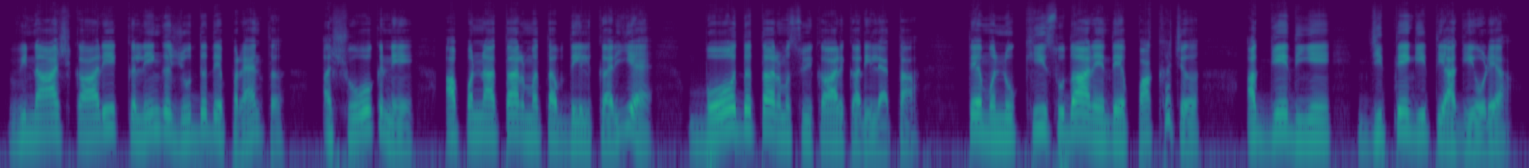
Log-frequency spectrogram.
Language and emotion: Dogri, neutral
